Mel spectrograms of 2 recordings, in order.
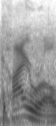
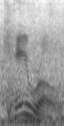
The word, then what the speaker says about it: Cairo: It looks like Cairo when you read it. It's actually pronounced Cairo, Georgia.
